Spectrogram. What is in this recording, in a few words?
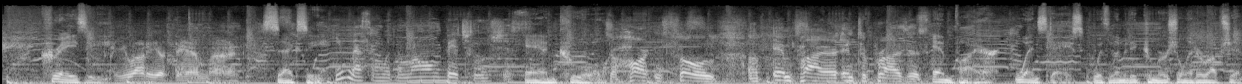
promo, men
